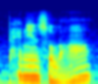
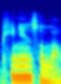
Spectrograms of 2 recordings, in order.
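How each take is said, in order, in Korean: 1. 한국식 발음으로 된 거예요. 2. 영어식 발음으로 된 거예요. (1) "우리는 뭐 peninsula라고 하는데" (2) "영어식으로 하면 이제 peninsula가 되겠죠"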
